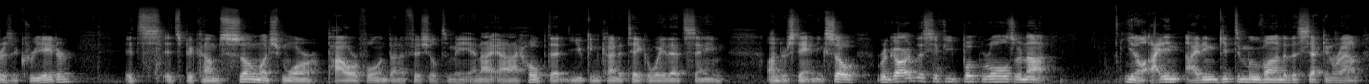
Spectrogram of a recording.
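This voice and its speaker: A man with a fairly low-pitched voice speaks as an actor passing on advice to viewers. His delivery is casual and conversational. He sounds earnest, restating key points to drive them home. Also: a bit bright. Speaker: actor giving acting tips. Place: home office.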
